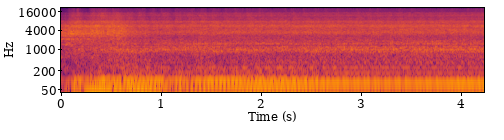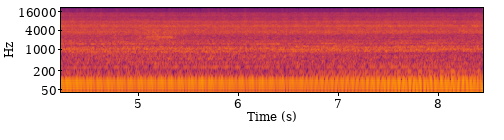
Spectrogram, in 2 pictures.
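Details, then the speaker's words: '73–'77 GM A-body V8 just revived after sitting, cold winter day, fuel brown and dirty, timing unset. Deep, even rumble settles to a steady idle with no knocks or misses, with lots of smoke from burning off the header. "oh it sounds so awesome yeah it's a lot of smoke"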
